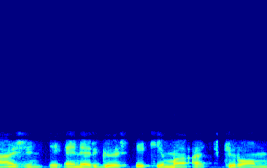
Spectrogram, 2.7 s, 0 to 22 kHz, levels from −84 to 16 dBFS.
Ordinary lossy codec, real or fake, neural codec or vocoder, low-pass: MP3, 48 kbps; real; none; 7.2 kHz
